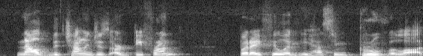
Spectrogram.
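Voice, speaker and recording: In a Spanish accent, a woman talks at medium pitch with fairly even intonation. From Mexico. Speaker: sourcing consultant. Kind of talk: interview. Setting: live stream.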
